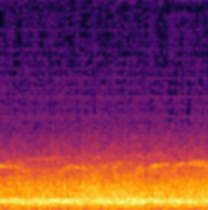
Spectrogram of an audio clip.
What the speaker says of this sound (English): The crowd is alive.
